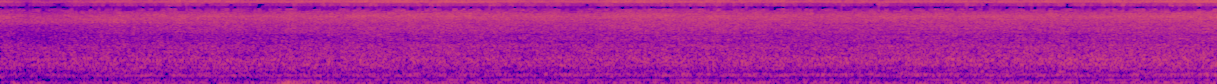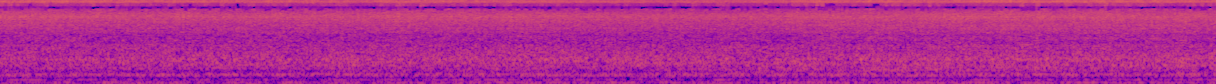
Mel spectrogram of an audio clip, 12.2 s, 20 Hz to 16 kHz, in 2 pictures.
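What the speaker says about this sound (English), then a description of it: "Oh my, what a lot of bees." Dense, steady buzzing of a large honeybee swarm crowding a swarm trap being moved into a 10-frame deep hive box, close and continuous throughout with no voices.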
